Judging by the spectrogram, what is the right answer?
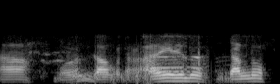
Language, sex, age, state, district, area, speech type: Assamese, male, 60+, Assam, Darrang, rural, conversation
